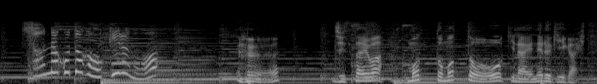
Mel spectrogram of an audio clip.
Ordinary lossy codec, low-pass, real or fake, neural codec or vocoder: none; none; real; none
